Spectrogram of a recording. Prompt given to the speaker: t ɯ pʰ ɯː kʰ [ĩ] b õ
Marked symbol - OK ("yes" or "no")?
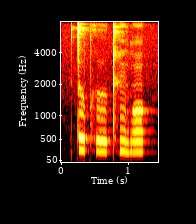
yes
